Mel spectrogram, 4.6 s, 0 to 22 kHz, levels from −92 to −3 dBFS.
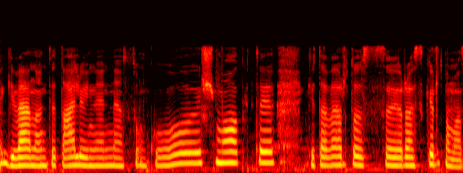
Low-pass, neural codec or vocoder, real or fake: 7.2 kHz; codec, 16 kHz, 16 kbps, FreqCodec, larger model; fake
